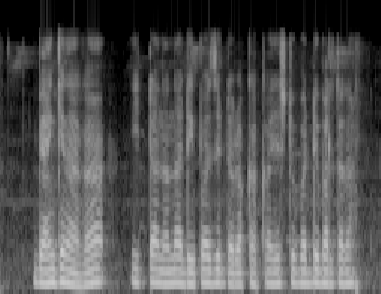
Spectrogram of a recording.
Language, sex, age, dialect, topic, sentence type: Kannada, male, 25-30, Central, banking, question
